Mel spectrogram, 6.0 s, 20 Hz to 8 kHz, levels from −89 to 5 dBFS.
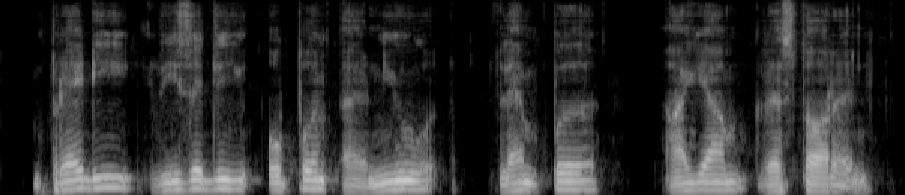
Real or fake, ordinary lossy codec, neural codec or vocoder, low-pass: fake; none; codec, 16 kHz, 4.8 kbps, FACodec; none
